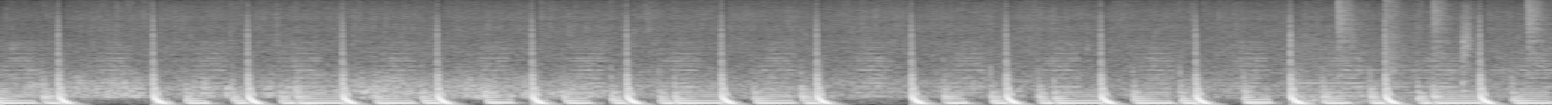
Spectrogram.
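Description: Chill electronic remix of a romantic film-theme melody: a kick drum about every two-thirds of a second under a sustained bass and melody. Crisp hi-hat ticks join near the end.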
